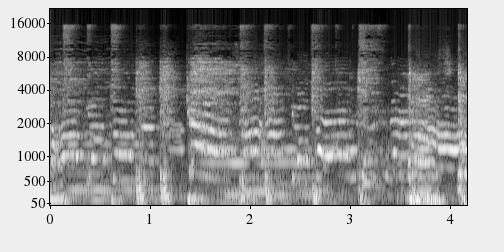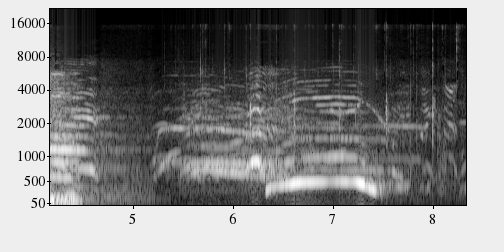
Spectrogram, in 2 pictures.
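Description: Live band with drums, bass and singing playing the last bars of a song, which stops about halfway through. Then the audience cheers and whoops.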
